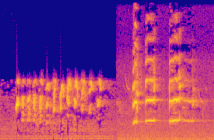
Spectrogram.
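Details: Lovebird calling: a rapid, buzzy trill of evenly spaced pulses lasting over a second, then after a short pause, three louder, ringing, harmonic-rich chirps over a noisier background.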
